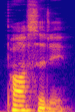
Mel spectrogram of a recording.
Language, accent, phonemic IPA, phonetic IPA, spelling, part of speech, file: English, US, /ˈpɔs.ɪ.ti/, [ˈpɔs.ɪ.ɾi], paucity, noun, En-us-paucity.oga
- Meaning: 1. Fewness in number; too few 2. A smallness in size or amount that is insufficient; meagerness, dearth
